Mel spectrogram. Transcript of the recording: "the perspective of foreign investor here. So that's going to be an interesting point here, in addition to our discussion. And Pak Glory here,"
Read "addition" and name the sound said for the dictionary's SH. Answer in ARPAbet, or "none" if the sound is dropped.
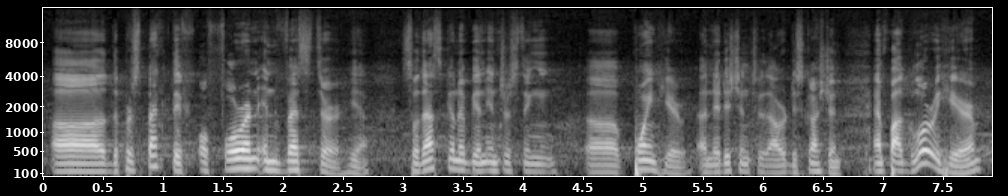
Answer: SH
